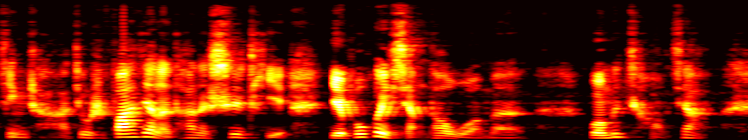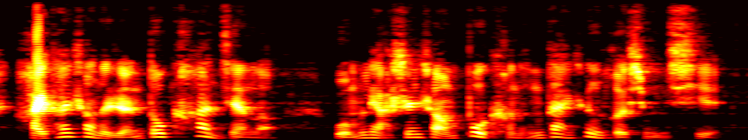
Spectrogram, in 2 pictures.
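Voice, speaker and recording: A man's voice: medium pitch, sing-song, normal speed, pushed and bright, pitched above the performer's own voice. A man voicing a calculating, cold-blooded bride in a suspense audio drama. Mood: urgent, scheming. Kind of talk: suspense radio drama acting.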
